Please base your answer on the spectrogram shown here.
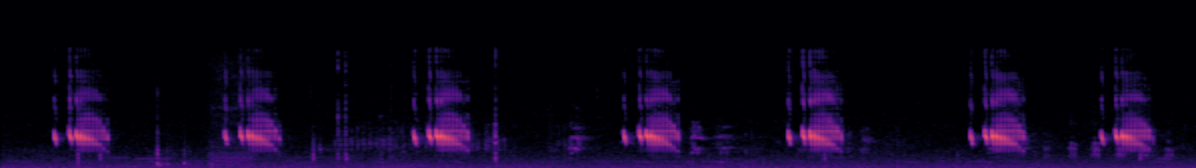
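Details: Firewood-gatherer (Anumbius annumbi) giving short, high, chattering bursts about every two seconds, seven in a row, over a quiet background.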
